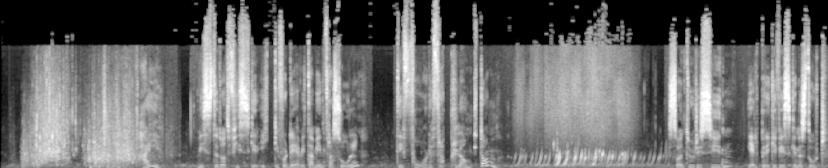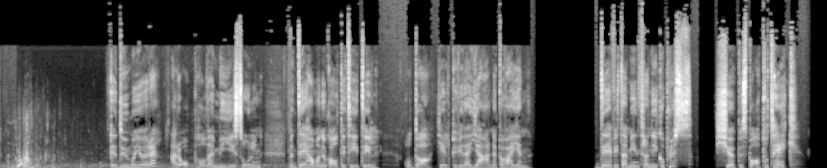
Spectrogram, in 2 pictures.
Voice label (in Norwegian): Radio; Nycoplus; Fisk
